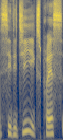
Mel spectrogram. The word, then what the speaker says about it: CDG Express: Der arbejdes dog på en dedikeret forbindelse, CDG Express, fransk udtale, men den har været længe undervejs.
